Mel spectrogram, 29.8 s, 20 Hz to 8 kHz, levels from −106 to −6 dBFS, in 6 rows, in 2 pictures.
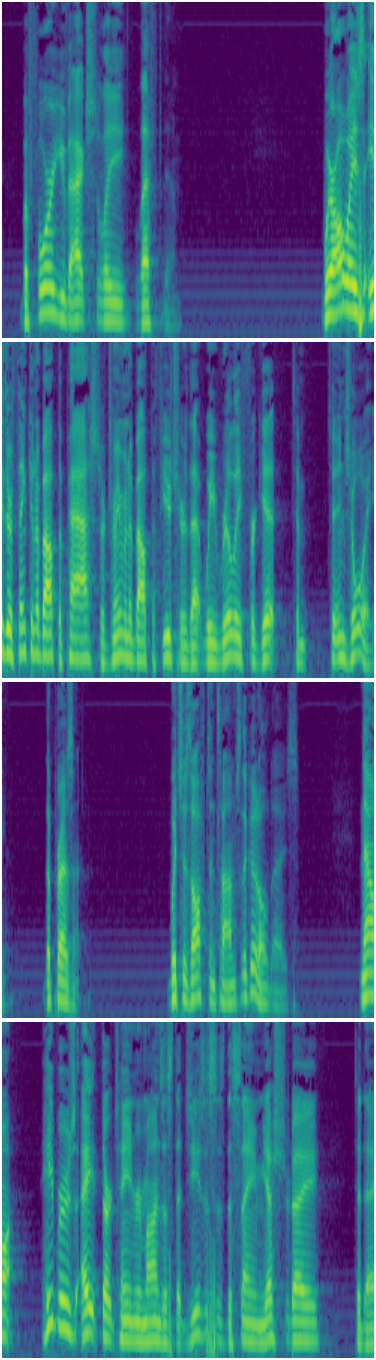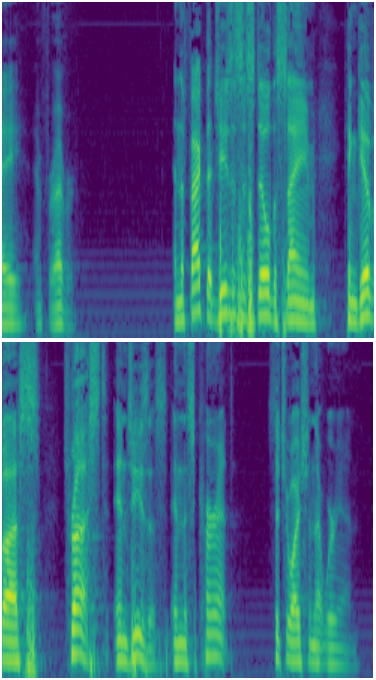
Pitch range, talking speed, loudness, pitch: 90-135 Hz, 140 wpm, -26 LUFS, 120 Hz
